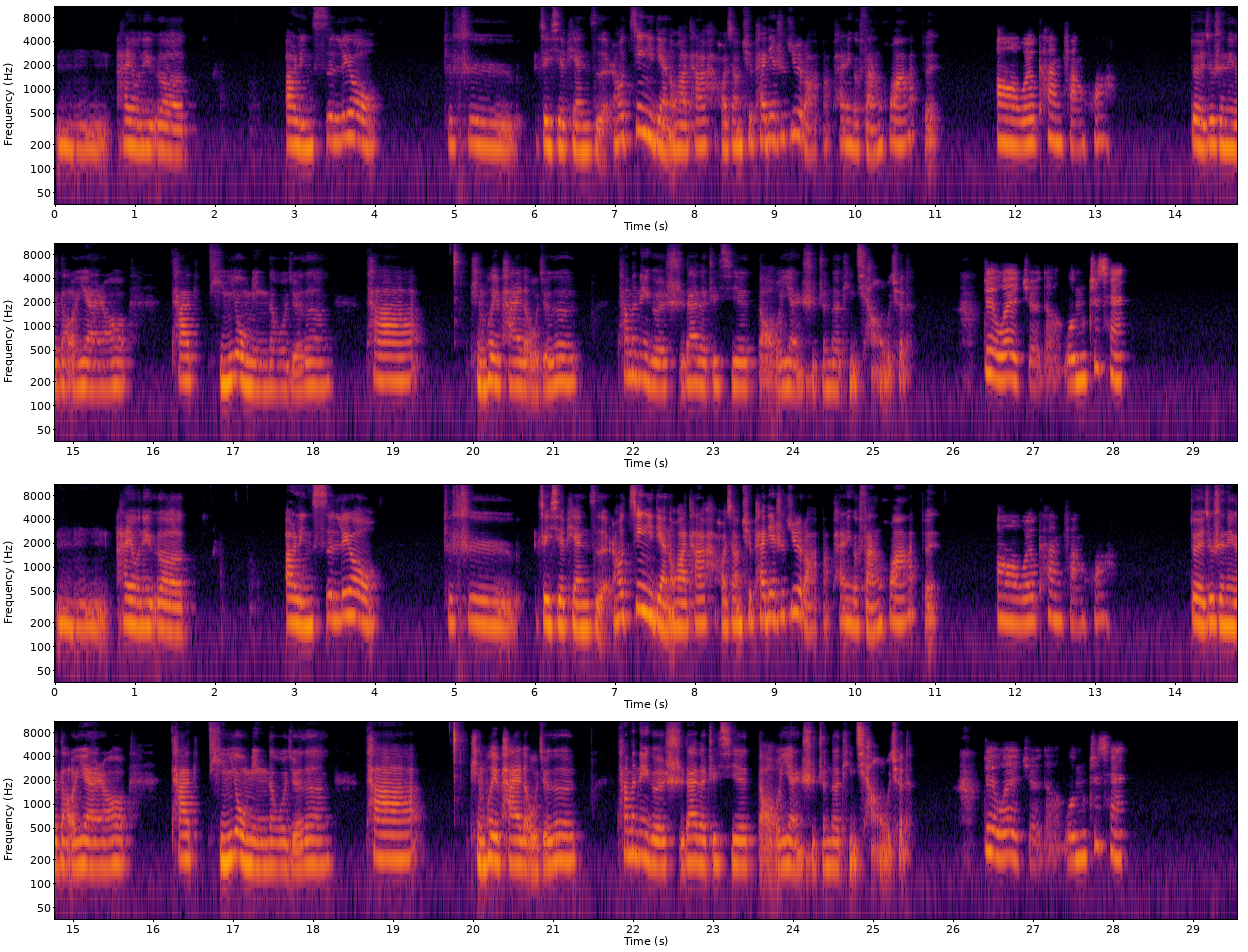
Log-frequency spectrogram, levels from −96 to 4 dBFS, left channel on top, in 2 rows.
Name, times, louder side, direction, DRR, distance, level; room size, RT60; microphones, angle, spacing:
voice 1, 0.0-1.7 2.9-4.1 4.9-11.1 14.2-15.9 16.2-18.2 18.7-19.4 20.0-21.3 21.8-25.5 26.1-26.3, right 3 dB, 45° right, 0.4 m, -30 dB
voice 2, 11.8-13.2 26.4-28.1, left 3 dB, 25° left, 0.4 m, -31 dB
3.0 x 2.8 x 3.0 m
head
